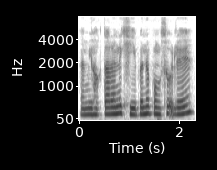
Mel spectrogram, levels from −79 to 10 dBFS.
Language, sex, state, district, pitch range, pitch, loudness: Wancho, female, Arunachal Pradesh, Longding, 180-205 Hz, 190 Hz, -15 LUFS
